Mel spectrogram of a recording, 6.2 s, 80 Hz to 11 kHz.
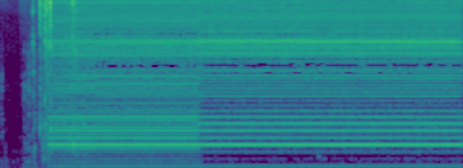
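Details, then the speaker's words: Isuzu Trooper / Holden Jackaroo / Monterey, 4JX1 engine, UBS73 chassis, new aftermarket alternator fitted: steady low buzz from the blue charge warning relay with key on before starting, engine not running; stops once the engine runs. "but the good news is it doesn't do it all the time it only does it when you turn the key on just before you start but once the vehicle is running it doesn't buzz"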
